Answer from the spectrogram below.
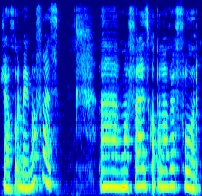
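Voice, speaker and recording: A woman teacher with a Brazilian Portuguese accent, walking young children through a worksheet, patient and slow, checking often that they follow. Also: a little high, fairly even intonation, lo-fi sound. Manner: patient, explains slowly with many check-ins. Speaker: schoolteacher. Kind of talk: remote lesson walkthrough for young pupils.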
